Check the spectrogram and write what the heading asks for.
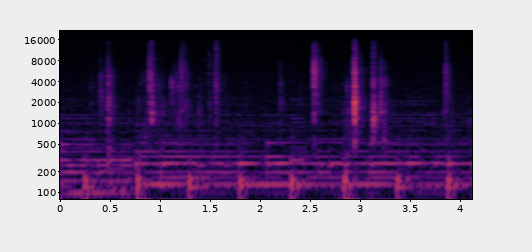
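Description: Background music with the irregular crinkling and clicking of a small clear plastic sample bag being handled in the hands, with a couple of sharper crackles about two and a half and three seconds in.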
